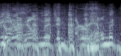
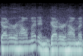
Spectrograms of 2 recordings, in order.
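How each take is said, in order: First: It is said in a put-on voice with a lisp. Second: It is said in a plain, normal voice.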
